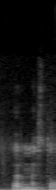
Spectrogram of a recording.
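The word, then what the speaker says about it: Erasto: Ernesto.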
